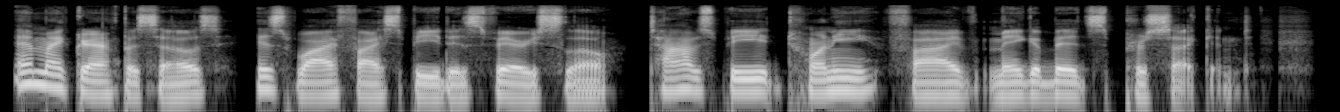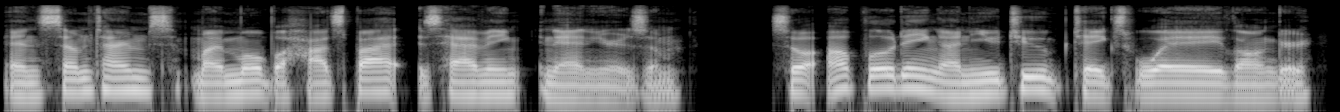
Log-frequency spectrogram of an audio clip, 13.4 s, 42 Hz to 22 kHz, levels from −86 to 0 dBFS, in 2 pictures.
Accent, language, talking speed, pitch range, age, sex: American, English, 145 wpm, 105-135 Hz, 10-29, male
